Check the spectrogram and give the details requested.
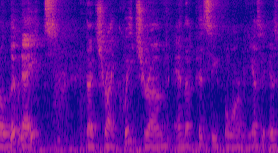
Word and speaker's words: pisiform: We have the scaphoid, the lunate, the triquetrum, and the pisiform. And yes, it is pronounced pisiform.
